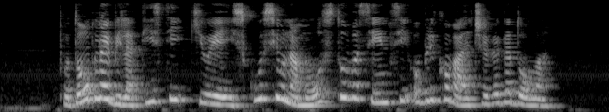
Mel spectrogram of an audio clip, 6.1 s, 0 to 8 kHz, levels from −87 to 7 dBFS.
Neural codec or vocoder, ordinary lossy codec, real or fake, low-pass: none; none; real; 7.2 kHz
